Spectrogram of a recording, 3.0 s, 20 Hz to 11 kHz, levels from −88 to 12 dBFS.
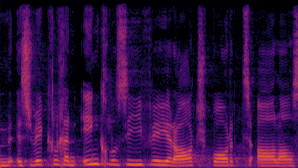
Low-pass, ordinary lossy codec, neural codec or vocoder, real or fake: none; none; none; real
